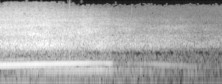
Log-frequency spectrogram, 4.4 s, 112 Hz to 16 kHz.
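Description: Mazda MX-5 roadster's four-cylinder engine running at steady revs with tyre and road noise as the car passes and drives off. About halfway through, the engine note drops slightly in pitch and the sound fades as the car recedes.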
